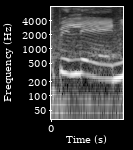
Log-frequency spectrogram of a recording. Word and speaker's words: Spillane: It's pronounced Spillane, you muppet.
